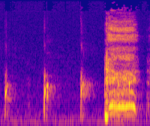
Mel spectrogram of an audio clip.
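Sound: hen clucking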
